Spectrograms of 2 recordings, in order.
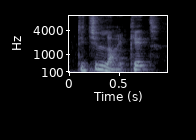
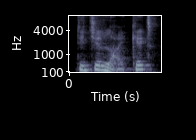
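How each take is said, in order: First: The words run together like one word. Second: The same.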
